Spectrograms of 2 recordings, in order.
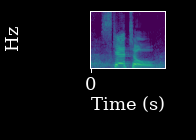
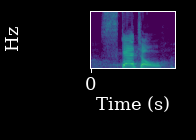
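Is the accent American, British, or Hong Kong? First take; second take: Hong Kong; Hong Kong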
